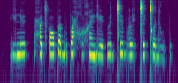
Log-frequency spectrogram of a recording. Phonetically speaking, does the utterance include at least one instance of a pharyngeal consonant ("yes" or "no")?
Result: yes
